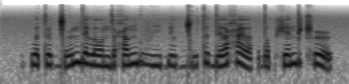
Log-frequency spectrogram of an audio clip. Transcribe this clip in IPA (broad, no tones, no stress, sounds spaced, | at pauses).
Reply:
p ʊ ɐ̯ t ə˞ l ɡ͡ǀ ə˞ n d æ l ɔ n d ʊ ħ ʌ ŋ ɡ u v i ɠ ɪ l ɡ͡ǀ u t ə d ɛ ɐ̯ ħ æ ɐ̯ | dˤ æ p ʃ ɛ n d ə ʈ͡ʂʰ ə˞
